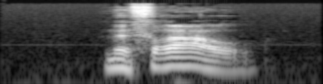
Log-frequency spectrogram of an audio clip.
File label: "mevrouw", Dutch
